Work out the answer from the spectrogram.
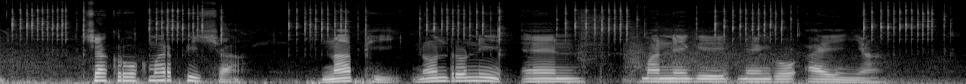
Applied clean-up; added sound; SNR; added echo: none; Boom + Clock; 14 dB; none.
